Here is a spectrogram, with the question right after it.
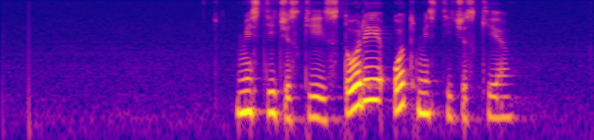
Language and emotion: Russian, neutral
